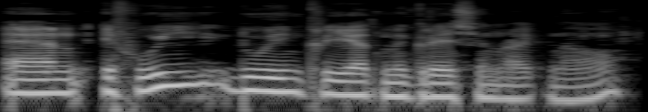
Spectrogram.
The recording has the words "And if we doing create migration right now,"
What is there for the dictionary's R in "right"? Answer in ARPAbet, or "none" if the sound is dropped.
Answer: R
